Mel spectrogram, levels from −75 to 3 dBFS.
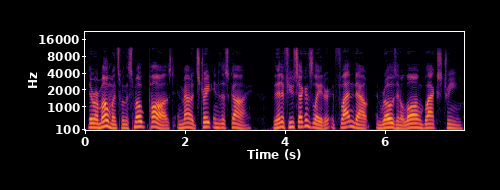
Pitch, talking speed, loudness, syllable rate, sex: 160 Hz, 220 wpm, -19 LUFS, 5.6 syllables/s, male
